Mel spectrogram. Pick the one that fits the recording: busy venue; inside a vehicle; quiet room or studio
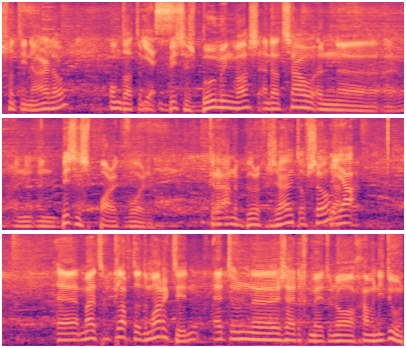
busy venue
